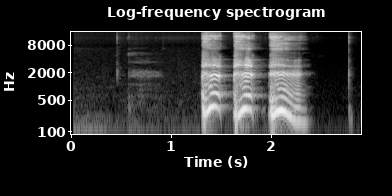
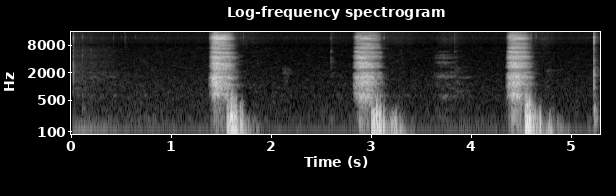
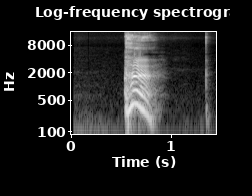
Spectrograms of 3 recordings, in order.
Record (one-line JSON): {"three_cough_length": "2.9 s", "three_cough_amplitude": 32768, "three_cough_signal_mean_std_ratio": 0.41, "exhalation_length": "5.3 s", "exhalation_amplitude": 32768, "exhalation_signal_mean_std_ratio": 0.33, "cough_length": "1.5 s", "cough_amplitude": 32768, "cough_signal_mean_std_ratio": 0.36, "survey_phase": "beta (2021-08-13 to 2022-03-07)", "age": "18-44", "gender": "Female", "wearing_mask": "No", "symptom_none": true, "smoker_status": "Never smoked", "respiratory_condition_asthma": false, "respiratory_condition_other": false, "recruitment_source": "REACT", "submission_delay": "1 day", "covid_test_result": "Negative", "covid_test_method": "RT-qPCR", "influenza_a_test_result": "Negative", "influenza_b_test_result": "Negative"}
